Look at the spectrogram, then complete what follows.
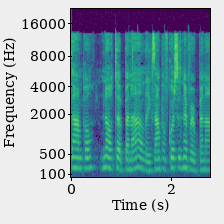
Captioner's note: speaking French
